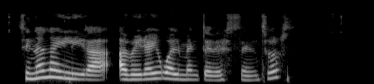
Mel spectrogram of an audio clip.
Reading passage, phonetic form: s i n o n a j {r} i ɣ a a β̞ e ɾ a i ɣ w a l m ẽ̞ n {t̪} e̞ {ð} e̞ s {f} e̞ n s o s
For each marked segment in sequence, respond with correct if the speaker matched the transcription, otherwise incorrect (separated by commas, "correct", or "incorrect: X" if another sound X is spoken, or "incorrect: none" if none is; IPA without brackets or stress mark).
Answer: incorrect: l, correct, correct, incorrect: θ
